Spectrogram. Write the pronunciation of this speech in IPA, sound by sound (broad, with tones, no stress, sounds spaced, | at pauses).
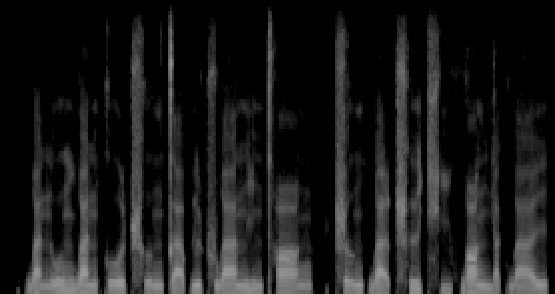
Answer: p w a̰˨˩ n o˥ ʊ̯ m w a˧˥ n k o˧˥ ʊ̯ ʈ͡ʂʰ ɤ˧˥ ŋ t̪ ä̰˨˩ p y˥˩ ʈ͡ʂ w ä˧˥ n̪ i˥˧ n t̪ʰ ɑ˥˩ ŋ | ʈ͡ʂ ɤ˧˥ ŋ p w ä̰˨˩ ʈ͡ʂʰ ɻ̩˥ t͡ɕʰ i˧˥ f w ɑ˥˩ ŋ m j ä˩ k w a˧˥ ɪ̯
